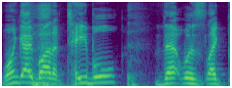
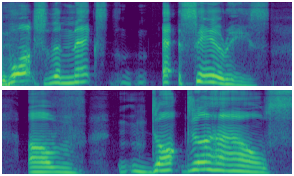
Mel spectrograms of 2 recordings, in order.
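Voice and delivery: nasal, plugged-nose put-on British TV announcer voice. Mocking how British TV announcers sound, speaker does a nasal British announcer voice. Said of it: "I've gotten the British announcer voice down".

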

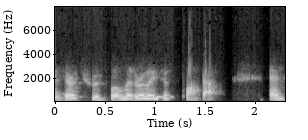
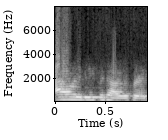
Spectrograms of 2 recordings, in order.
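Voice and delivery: mock thrilled, excited, gushing voice; 4 semitones higher than usual. Retelling how an excited person announced a new career: imitating someone excited. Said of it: "got so into it and was like".

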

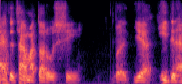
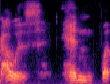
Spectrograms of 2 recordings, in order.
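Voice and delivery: plain

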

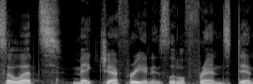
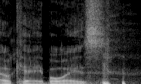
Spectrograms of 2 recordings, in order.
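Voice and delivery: seductive, sexy voice, lower pitch; 5 semitones lower than usual. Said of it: "Sexy voice".

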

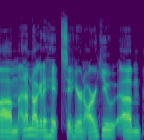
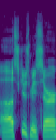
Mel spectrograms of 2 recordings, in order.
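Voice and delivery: deep low voice. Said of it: "I just have a deep voice".

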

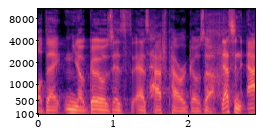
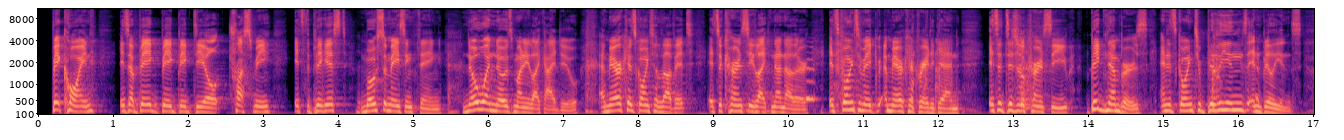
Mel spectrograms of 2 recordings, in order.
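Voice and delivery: loud, pitched-up, belted bragging in rally-speech style; 8 semitones higher, 6 dB louder than usual. Reading an AI-written text about Bitcoin aloud: Donald Trump impression. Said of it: "my best Donald Trump i-, impression".

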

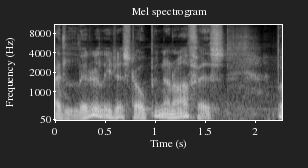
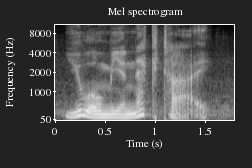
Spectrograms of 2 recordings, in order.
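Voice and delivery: very loud, booming, projected delivery; 8 dB louder than usual. Retelling the pediatrician's remark in a receiving line: imitating a very loud voice. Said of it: "in a very loud voice".

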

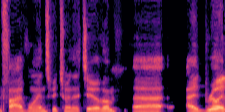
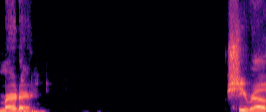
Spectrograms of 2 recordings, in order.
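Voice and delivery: clear pause held after the word murder. Recalling Pat Summerall's CBS promo, Pat Summerall pause after murder. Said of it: "He'd always pronounce the comma in murder, she wrote".

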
